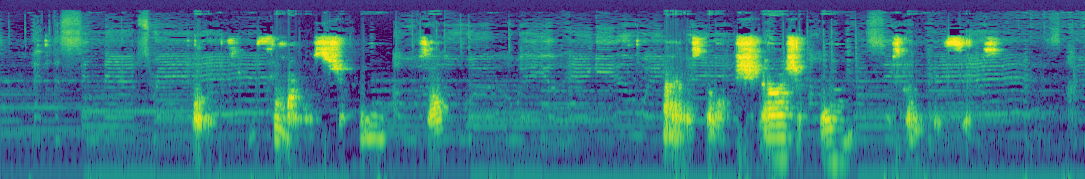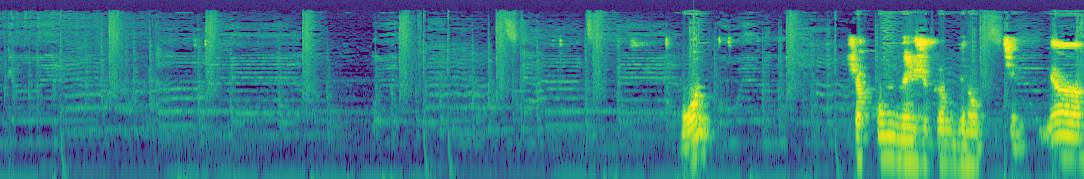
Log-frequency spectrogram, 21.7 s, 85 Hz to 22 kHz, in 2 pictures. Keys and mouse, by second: 2.5 r, 5.7 r, 8.1 s, 13.5 g, 17.0-18.7 middle drag, 18.7 Tab, 19.5-21.6 drag, 19.8 g, 21.5 middle click.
